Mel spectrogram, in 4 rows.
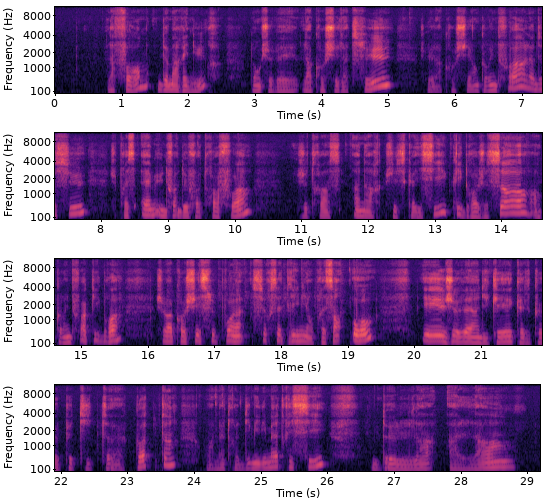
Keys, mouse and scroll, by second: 0.3 click, 3.9 click, 6.8 click, 8.5-9.4 typing, 12.0 click, 13.2 right click, 14.1 right click, 16.0 click, 16.2 typing, 17.7 click, 19.0 typing, 20.8 click, 22.5 click, 24.0-24.8 typing, 24.6 Return, 27.3 click, 28.9-29.1 typing, 29.0 click.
